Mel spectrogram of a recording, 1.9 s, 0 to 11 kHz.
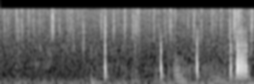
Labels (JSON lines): {"label": "biophony, knock croak", "recorder": "SoundTrap 300"}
